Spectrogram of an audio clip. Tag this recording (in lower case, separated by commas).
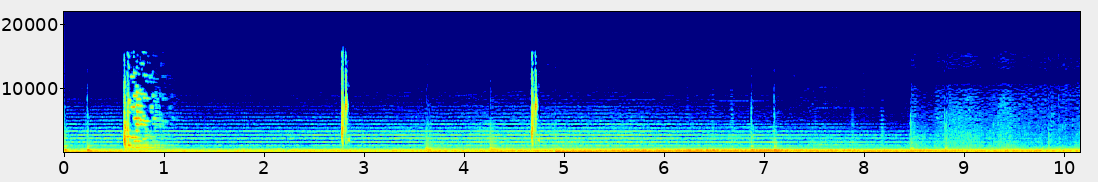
music, scary music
